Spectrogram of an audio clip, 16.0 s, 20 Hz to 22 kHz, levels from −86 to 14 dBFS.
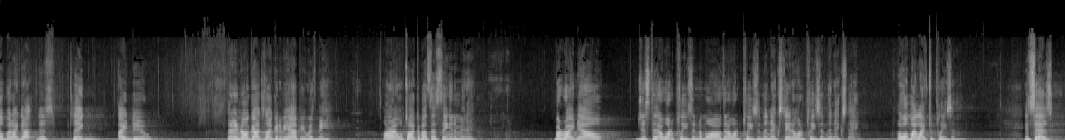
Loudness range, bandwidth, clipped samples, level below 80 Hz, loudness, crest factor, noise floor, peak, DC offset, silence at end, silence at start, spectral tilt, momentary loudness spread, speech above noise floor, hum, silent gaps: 3 LU; 17 kHz; under 0.1%; -34 dBFS; -17 LUFS; 18 dB; -45 dBFS; 0 dBFS; under 0.1%; 0 s; 0 s; -5.5 dB/octave; 13 LU; 29 dB; none; none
